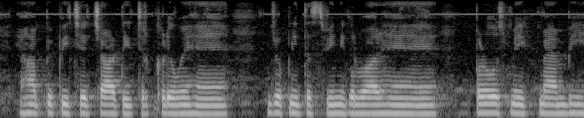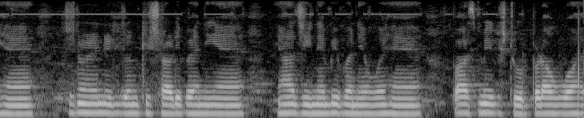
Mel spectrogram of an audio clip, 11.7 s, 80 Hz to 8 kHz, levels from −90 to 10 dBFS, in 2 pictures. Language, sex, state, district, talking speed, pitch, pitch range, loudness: Hindi, female, Bihar, Purnia, 215 wpm, 165 Hz, 160-170 Hz, -22 LUFS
